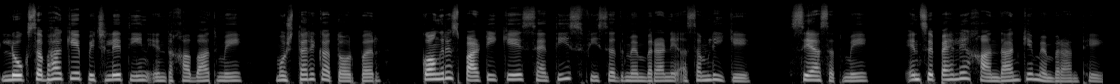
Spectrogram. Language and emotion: Urdu, neutral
